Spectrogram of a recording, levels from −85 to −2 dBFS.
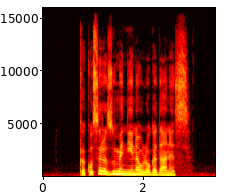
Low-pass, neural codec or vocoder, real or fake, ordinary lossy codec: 14.4 kHz; none; real; Opus, 64 kbps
